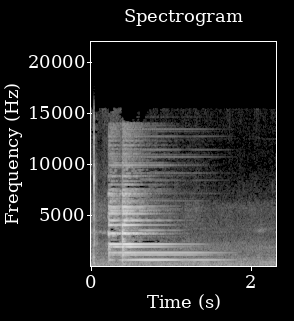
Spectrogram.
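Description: A single bright bell ding, the notification-bell chime of a subscribe-button animation, struck about a quarter second in and ringing away over about a second and a half, just after a short click.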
